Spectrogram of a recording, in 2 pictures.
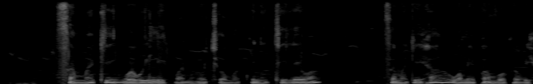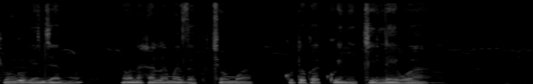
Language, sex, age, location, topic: Swahili, male, 18-24, Mombasa, agriculture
